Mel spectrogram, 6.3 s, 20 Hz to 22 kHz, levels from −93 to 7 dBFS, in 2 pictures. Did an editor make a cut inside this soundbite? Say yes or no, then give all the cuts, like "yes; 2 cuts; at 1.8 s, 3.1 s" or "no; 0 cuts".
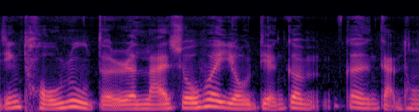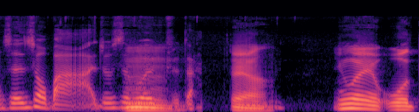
yes; 1 cut; at 4.6 s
